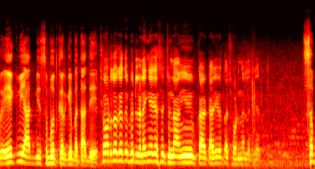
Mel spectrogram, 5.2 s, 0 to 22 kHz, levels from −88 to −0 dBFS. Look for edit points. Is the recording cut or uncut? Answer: uncut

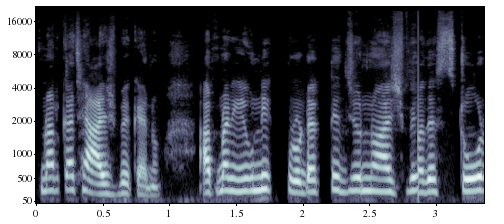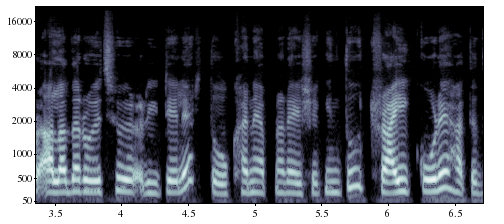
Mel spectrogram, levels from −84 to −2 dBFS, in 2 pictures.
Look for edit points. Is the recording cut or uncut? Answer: cut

